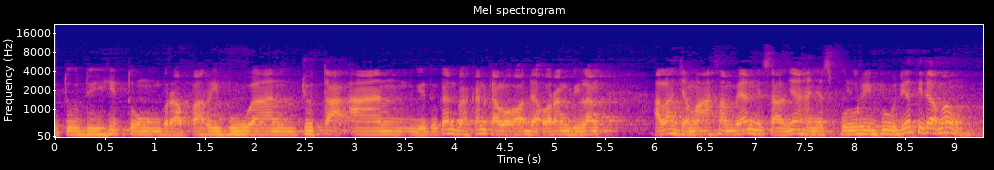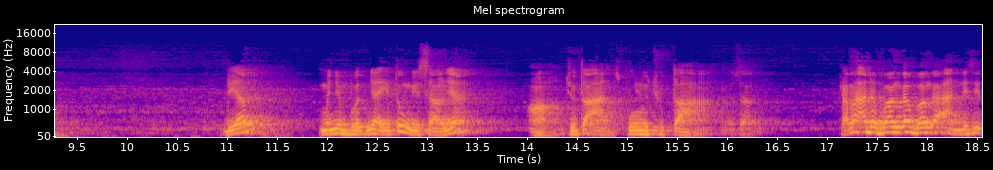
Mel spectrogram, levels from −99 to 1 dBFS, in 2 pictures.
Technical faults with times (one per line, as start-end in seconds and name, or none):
none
